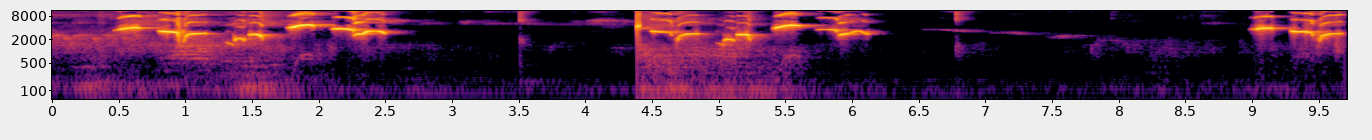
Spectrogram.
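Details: Singing Oriental magpie-robin used to rouse kept birds: three loud bursts of quick, varied whistles, sweeping down-slurs and sharp chirps, each about two seconds long with pauses between.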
